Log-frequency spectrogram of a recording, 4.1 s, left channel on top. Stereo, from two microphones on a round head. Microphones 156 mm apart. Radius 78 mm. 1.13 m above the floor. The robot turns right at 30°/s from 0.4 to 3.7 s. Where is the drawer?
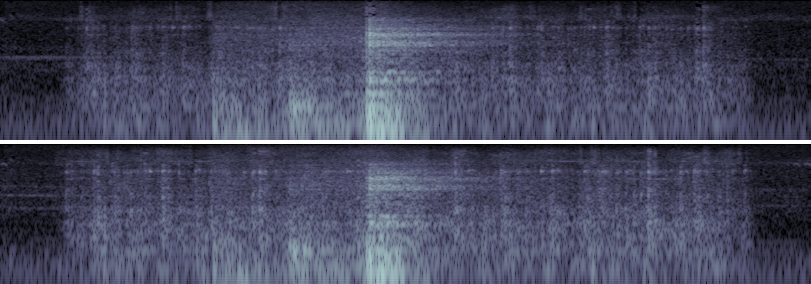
5° right (ahead or behind), 0.5 m; by 2.0 s 25° left (ahead or behind), 0.5 m.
